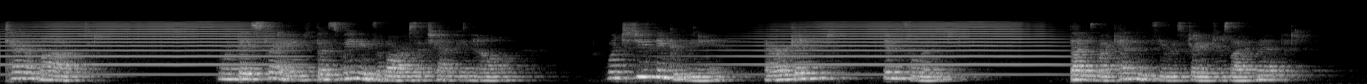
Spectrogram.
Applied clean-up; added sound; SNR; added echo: none; Trumpet; 11 dB; reverberation time 0.9 s.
